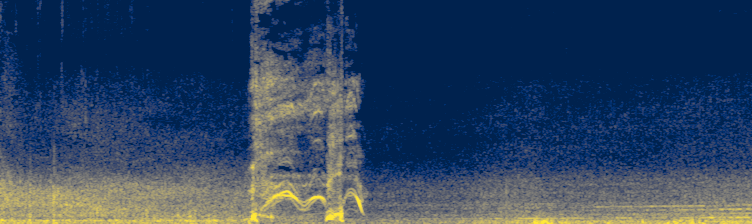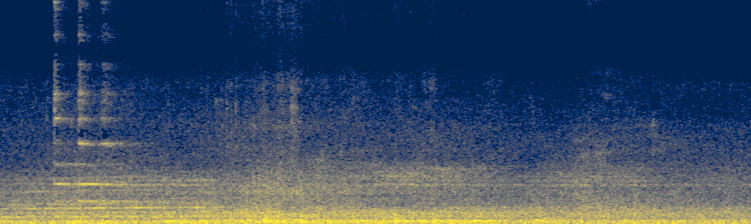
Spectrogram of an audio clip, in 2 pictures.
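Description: Electric tram passing in city traffic over steady traffic noise. About two and a half seconds in comes a brief loud wavering squeal, and from about six seconds a rising electric whine as the tram picks up speed.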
